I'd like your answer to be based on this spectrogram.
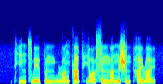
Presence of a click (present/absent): absent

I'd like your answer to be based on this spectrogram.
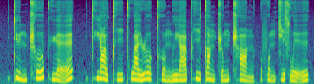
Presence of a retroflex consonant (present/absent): present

